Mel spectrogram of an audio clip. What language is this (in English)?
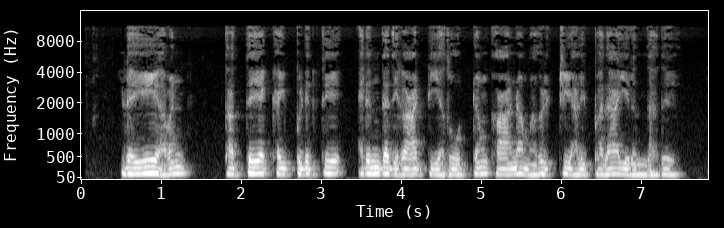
Tamil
